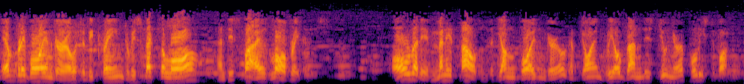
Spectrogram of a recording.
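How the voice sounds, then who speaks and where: A man announcer giving a persuasive, declamatory sponsor pitch on a 1930s radio show. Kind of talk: 1930s sponsor advertisement reading. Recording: tinny lo-fi old radio recording.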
